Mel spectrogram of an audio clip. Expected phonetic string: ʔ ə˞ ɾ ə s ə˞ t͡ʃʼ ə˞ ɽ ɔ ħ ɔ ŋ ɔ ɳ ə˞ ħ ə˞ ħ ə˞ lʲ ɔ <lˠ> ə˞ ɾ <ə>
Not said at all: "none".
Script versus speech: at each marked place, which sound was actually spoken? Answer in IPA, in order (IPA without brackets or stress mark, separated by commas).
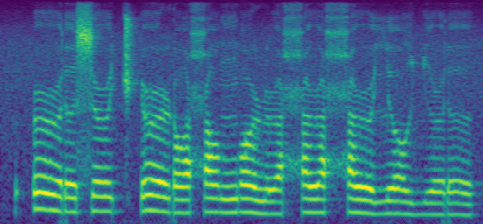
ʎ, ə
